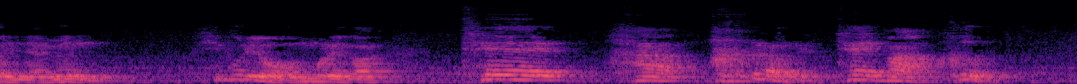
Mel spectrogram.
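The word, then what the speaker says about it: תבה: 테바흐. 흐자라 발음 잘 밖으로 흐 이렇게 나온 게 테바흐.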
